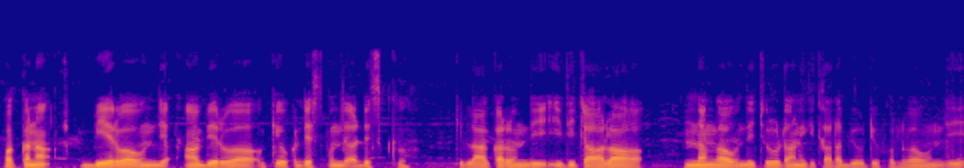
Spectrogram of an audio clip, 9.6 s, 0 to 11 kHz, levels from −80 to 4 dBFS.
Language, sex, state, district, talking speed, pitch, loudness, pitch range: Telugu, male, Andhra Pradesh, Sri Satya Sai, 145 wpm, 115 Hz, -20 LUFS, 110-115 Hz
